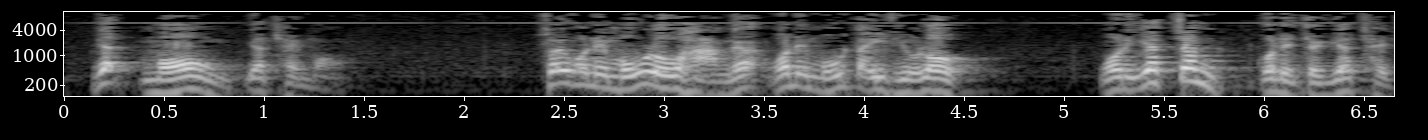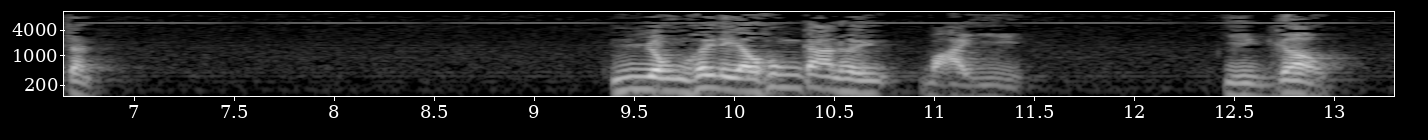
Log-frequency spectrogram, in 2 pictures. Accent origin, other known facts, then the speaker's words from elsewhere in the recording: Guangdong, China; 我请一餐好食嘅嘢俾你，我哋广东人讲晒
